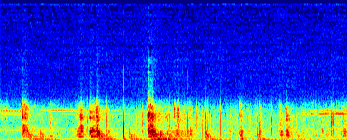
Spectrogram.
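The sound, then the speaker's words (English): Clattering handling sounds: a key scrapes and rattles in a lock, a couple of sharp clicks as it turns, then the soft rustle and knock of a door being pushed open. “Until I unlock my door.”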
